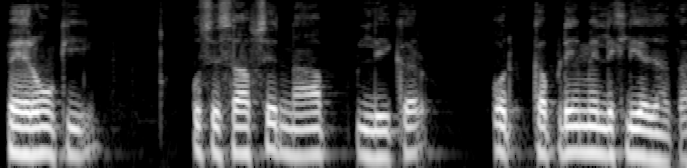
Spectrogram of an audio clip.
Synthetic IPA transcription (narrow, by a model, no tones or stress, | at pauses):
pɛːɾõki | ʊsɦɪsaːbsenaːp̚leːkəɾ | ɔːɾkɐpɽẽmẽlɪkʰlijad͡ʒaːt̪aɦ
